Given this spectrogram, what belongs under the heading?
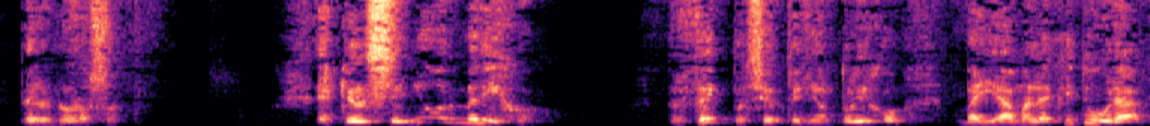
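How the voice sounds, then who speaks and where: A man's voice: fairly high pitch, mellow. A man, preaching a sermon in an earnest manner, often repeating phrases and calling his listeners brother.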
